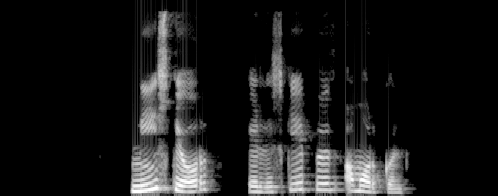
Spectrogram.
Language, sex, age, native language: Icelandic, female, 30-39, Icelandic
